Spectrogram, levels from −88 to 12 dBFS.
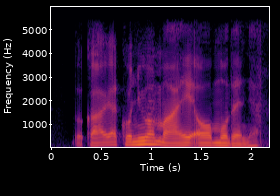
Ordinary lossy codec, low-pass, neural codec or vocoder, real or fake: none; 5.4 kHz; codec, 16 kHz, 0.8 kbps, ZipCodec; fake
